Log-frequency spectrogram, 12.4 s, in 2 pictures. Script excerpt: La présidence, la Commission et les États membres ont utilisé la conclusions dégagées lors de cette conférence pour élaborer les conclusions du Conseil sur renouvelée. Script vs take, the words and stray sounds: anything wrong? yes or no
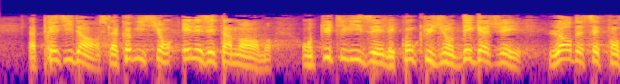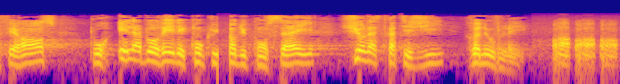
yes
